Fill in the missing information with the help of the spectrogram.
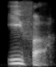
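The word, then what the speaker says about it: Aoife: you phil and i've figured out how to pronounce uh ifa that is how you pronounce it and and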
